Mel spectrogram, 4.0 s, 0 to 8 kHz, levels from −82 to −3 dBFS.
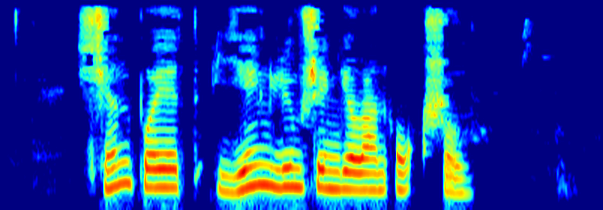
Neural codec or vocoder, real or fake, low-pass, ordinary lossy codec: none; real; 7.2 kHz; MP3, 32 kbps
